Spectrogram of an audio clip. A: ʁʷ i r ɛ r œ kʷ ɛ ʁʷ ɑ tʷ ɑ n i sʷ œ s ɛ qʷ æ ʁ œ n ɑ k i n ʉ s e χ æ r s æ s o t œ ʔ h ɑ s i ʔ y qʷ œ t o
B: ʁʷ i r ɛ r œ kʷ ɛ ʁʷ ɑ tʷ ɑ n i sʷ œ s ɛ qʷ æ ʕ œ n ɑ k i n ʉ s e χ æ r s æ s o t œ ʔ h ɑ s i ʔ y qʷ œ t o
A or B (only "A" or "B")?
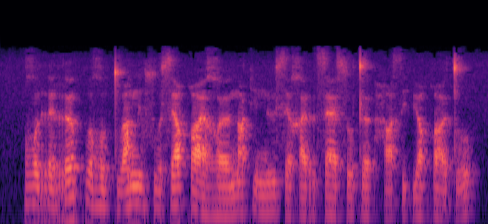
A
